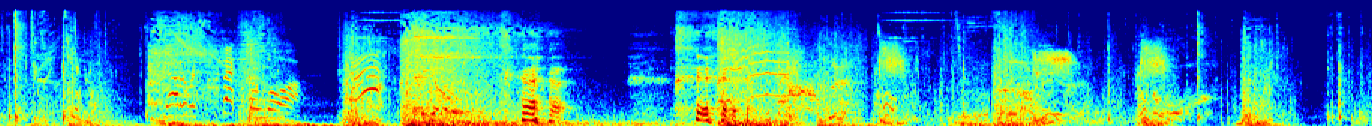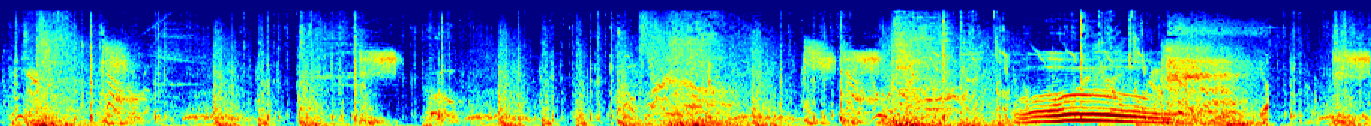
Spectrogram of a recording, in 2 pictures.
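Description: Fighting game punches and kicks land with heavy smacks and thuds.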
